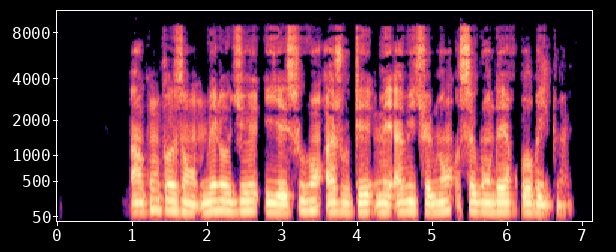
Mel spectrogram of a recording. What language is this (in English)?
French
